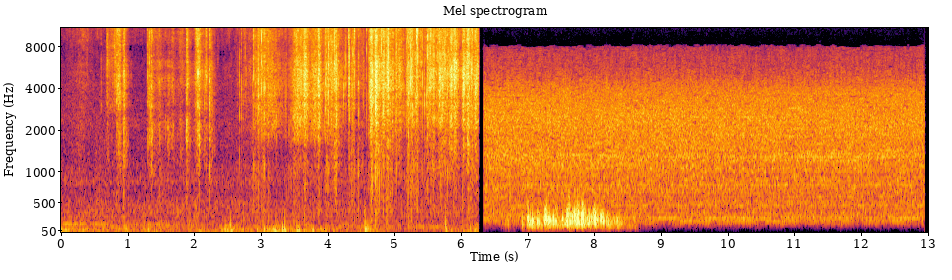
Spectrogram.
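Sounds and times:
paper sachets rustling: 0.7 - 6.3
plastic bag crinkling: 0.7 - 6.3.

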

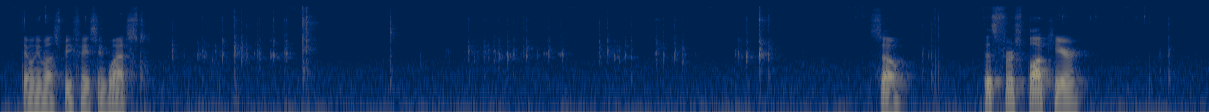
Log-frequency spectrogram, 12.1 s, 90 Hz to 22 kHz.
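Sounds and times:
computer keyboard typing: 1.7 - 3.2, 4.5 - 7.8, 10.9 - 11.8.

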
